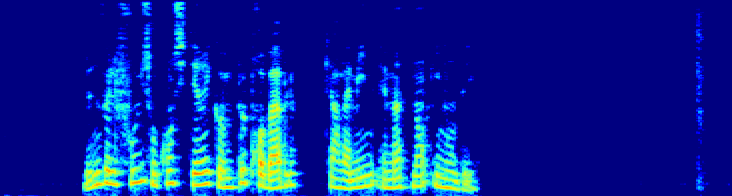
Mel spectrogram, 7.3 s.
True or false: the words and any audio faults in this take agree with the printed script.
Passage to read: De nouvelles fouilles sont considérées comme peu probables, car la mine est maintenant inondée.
true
